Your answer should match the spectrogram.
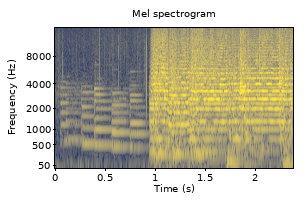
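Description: A salsa Latin-jazz record playing on a turntable: a solo piano line alone for about a second, then the full band comes back in with bass and percussion.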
